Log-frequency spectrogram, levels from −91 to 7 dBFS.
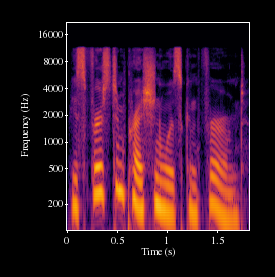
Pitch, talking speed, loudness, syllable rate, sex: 190 Hz, 165 wpm, -17 LUFS, 5.2 syllables/s, female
